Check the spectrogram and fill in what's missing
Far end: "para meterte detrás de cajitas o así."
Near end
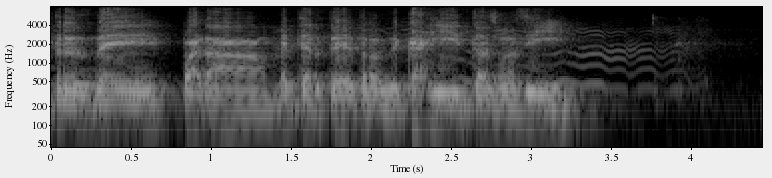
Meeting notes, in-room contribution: none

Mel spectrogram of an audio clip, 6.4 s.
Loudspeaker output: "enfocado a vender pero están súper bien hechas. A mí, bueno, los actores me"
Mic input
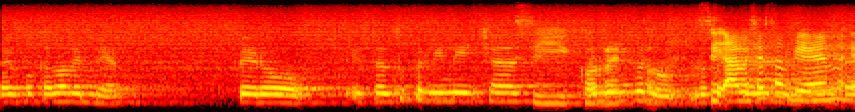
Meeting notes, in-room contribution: present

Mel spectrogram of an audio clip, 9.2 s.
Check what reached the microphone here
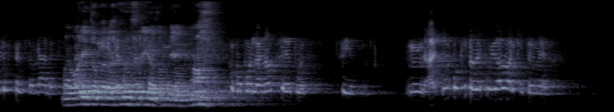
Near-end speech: present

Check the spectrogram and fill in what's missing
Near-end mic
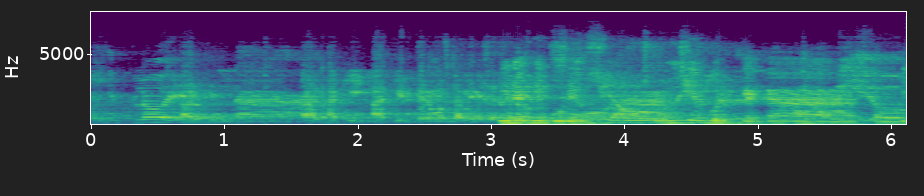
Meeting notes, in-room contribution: present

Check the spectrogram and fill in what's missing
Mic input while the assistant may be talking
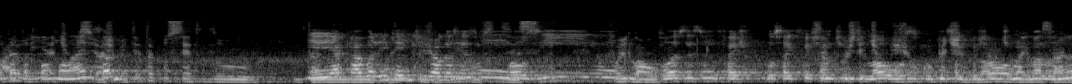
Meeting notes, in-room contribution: present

